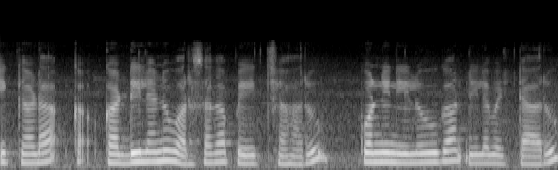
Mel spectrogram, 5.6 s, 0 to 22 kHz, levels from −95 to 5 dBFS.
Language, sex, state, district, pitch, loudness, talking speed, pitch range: Telugu, female, Telangana, Mahabubabad, 205 Hz, -17 LUFS, 75 wpm, 185-215 Hz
